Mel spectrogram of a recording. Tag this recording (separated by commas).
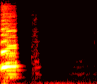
woodwind instrument, Musical instrument, Music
